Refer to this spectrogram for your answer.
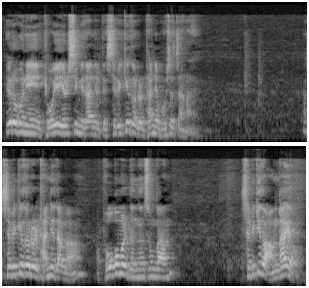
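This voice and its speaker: A man's voice: high voice, expressive, brisk, long pauses, roomy sound. A male pastor giving a conversational expository sermon, asking his congregation questions as he explains the text. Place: church.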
